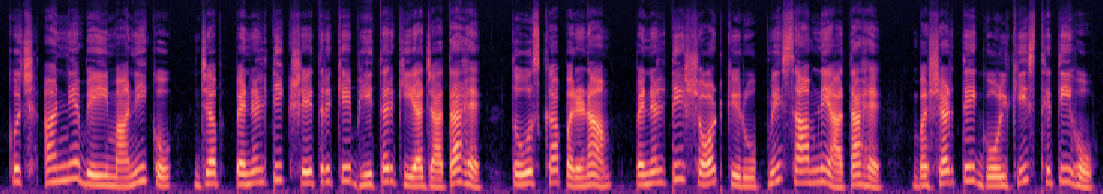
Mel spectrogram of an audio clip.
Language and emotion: Hindi, neutral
